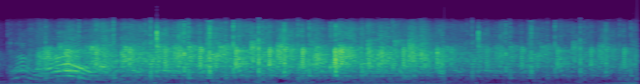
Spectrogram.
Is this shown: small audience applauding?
yes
